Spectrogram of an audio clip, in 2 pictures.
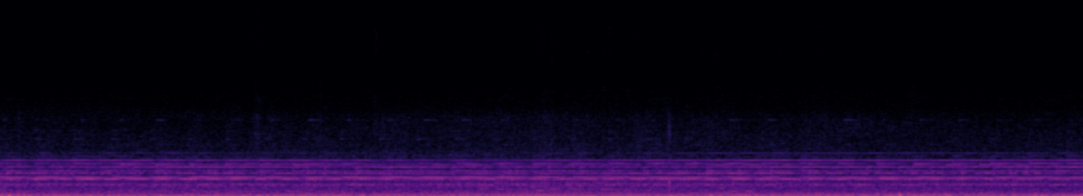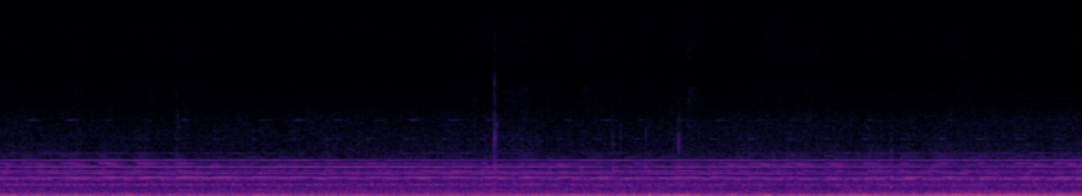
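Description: Railroad grade-crossing warning bells ringing steadily over a low rumble; a low steady drone comes in near the end.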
